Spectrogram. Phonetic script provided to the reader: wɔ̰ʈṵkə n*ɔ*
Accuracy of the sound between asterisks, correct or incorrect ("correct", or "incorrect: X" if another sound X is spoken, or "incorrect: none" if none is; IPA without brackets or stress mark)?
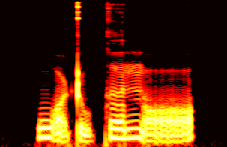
incorrect: ɔ̰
